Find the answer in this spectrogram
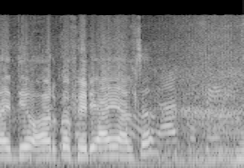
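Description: A man talking over the steady running of a motorcycle and its road noise. The talk stops about a second and a half in, leaving only the engine hum.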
